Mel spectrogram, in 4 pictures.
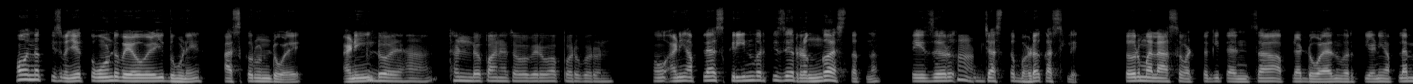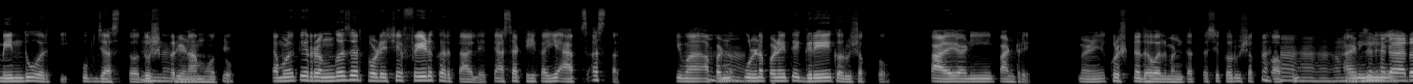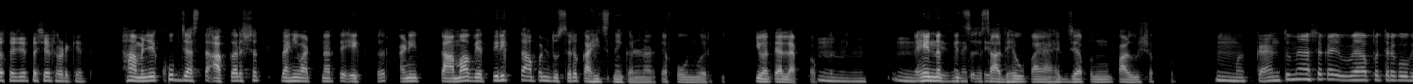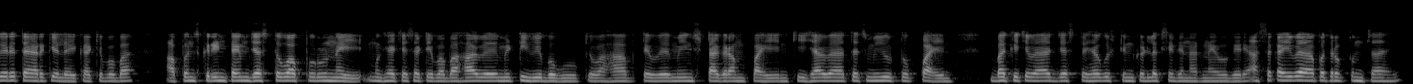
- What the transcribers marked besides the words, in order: in English: "फेड"; in English: "ग्रे"; drawn out: "मग"; in English: "स्क्रीन टाईम"
- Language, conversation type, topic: Marathi, podcast, स्क्रीन टाइम कमी करण्यासाठी कोणते सोपे उपाय करता येतील?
